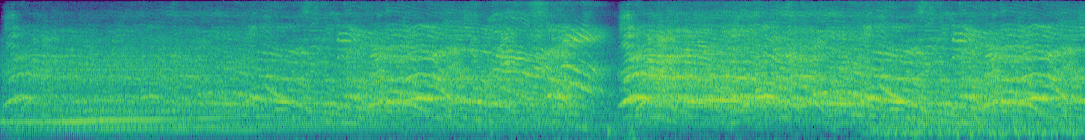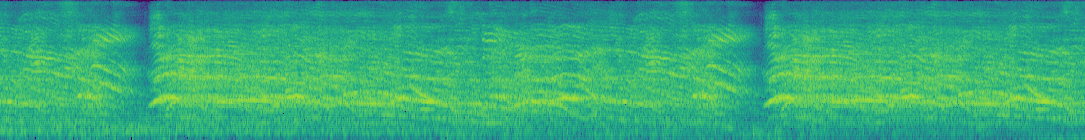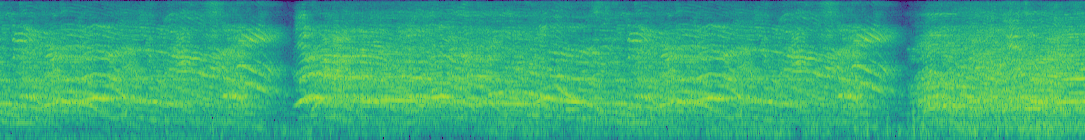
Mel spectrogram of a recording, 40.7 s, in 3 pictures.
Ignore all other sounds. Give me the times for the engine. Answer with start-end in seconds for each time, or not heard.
0.0-8.3.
